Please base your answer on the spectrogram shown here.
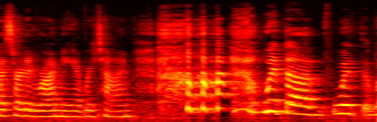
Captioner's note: laughs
